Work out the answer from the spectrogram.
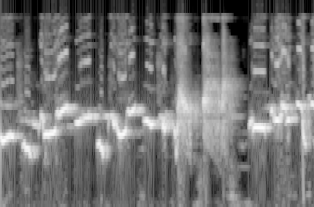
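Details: White-rumped shama, the Pastol PTRK BF bird, singing with full emotion so other shamas will reply: a flowing warbled whistle rising and falling, a brief harsh noisy burst midway, then more clear whistled notes.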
